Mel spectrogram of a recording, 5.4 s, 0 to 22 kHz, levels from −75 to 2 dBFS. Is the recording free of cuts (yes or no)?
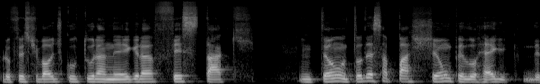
no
